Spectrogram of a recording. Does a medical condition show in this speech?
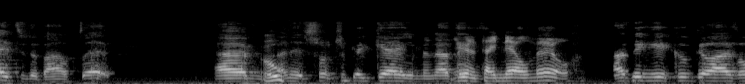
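Yes: cerebral palsy; non-progressive.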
